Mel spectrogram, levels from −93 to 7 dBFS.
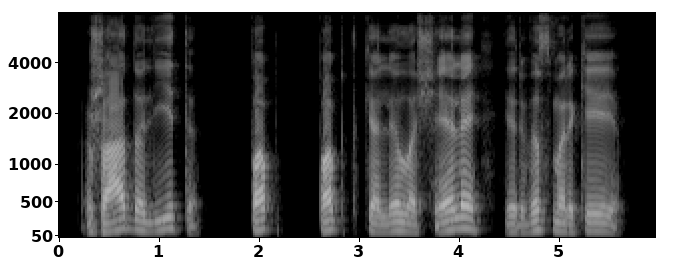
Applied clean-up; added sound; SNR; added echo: none; none; none; none.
